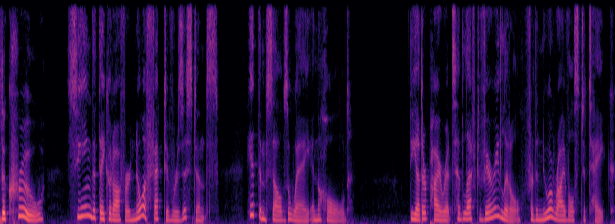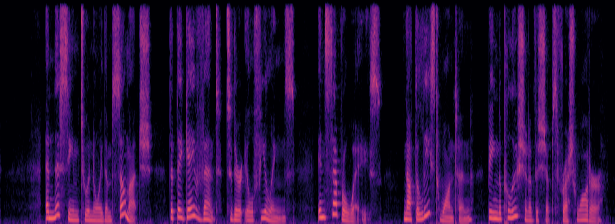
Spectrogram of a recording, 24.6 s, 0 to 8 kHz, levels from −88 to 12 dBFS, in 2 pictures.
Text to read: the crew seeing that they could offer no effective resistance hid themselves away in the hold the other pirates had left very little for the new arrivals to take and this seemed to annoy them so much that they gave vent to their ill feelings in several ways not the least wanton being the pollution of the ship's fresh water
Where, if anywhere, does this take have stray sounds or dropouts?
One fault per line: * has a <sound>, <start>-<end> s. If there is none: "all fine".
all fine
